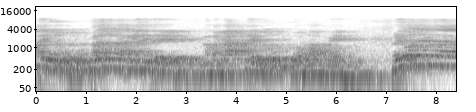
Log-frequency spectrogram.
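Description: Liturgical chanting at Mass: a voice sung on a steady chanting line without break, dipping briefly about seven seconds in before going on.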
